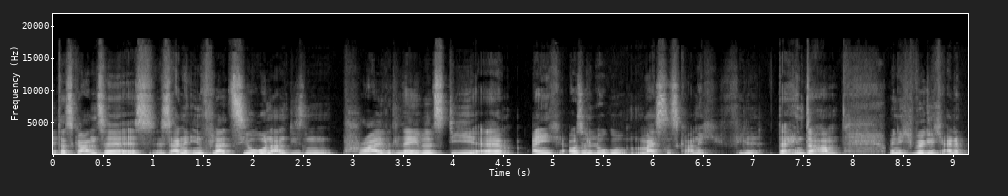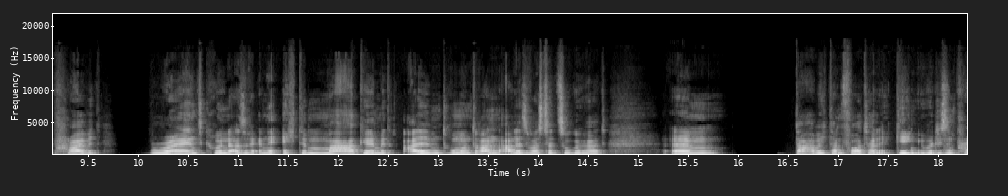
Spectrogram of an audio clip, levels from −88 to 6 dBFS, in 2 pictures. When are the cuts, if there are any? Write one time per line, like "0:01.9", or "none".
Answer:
0:08.3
